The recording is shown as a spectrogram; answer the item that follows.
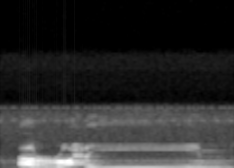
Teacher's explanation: Sebab mim tu adalah mim sukun. Dia hanya ada aslul ghunnah. Dia tidak ada penyebab yang menyebabkan kita perlu dengun dua harakat.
